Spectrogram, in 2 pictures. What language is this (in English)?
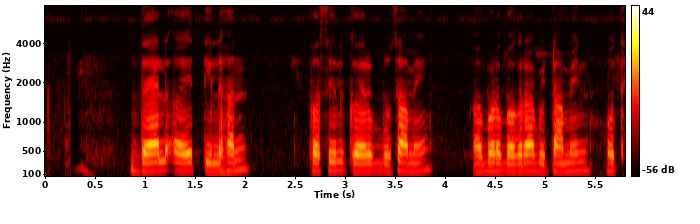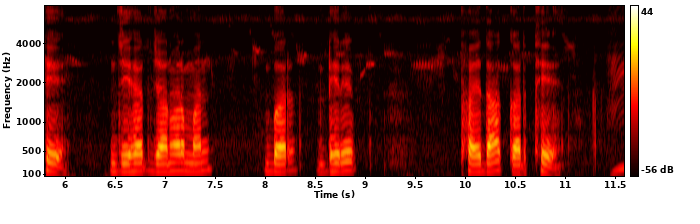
Chhattisgarhi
